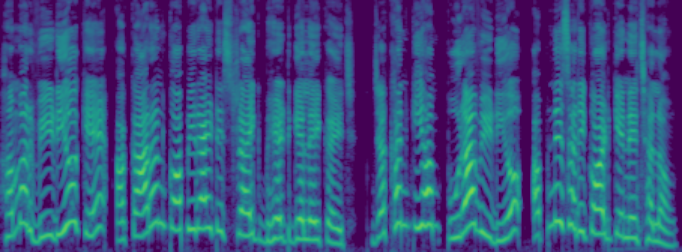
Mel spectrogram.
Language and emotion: Maithili, angry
